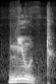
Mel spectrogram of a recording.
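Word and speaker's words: mute: করবেন এখানে কিন্তু ইংলিশের মতো ইংরেজিতে ওইভাবে সরল ভাবে উচ্চারণ করা যাবে না শব্দগুলো এখন আমরা সঠিক উচ্চারণ জানবো এখানে আছে এম ইউ টি ই মুতে না হয়ে এটা হবে মিউট মিউ would মিউট মিউট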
